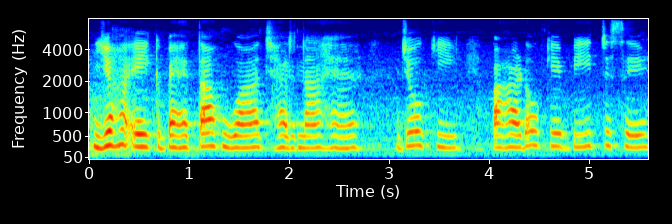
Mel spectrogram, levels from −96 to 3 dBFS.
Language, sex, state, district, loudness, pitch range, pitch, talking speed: Hindi, female, Chhattisgarh, Raipur, -20 LUFS, 255-280 Hz, 260 Hz, 130 wpm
